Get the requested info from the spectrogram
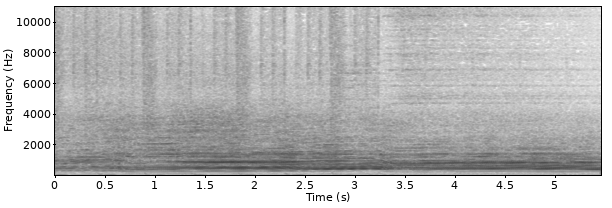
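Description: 1970 Dodge Challenger T/A's 340 cubic inch V8 with three two-barrel carburetors, running at full throttle as the car accelerates away. Its pitch drops briefly and climbs again twice, about half a second and three seconds in.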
